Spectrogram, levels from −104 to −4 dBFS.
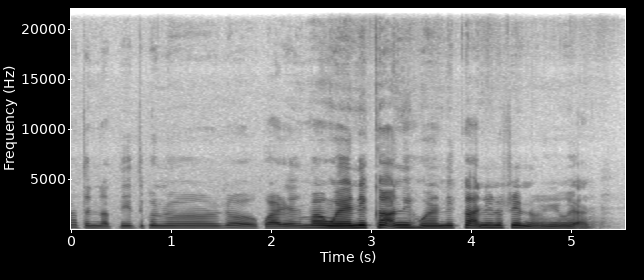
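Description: From 1.97 s to 5.17 s the speech shows automatic gain falling: the gain control judged the input too loud or its background noise too strong and pulled its gain down gradually by about 6 dB. The voice and the room noise beneath it sink together, unlike the talker's own shift in distance around two and a half seconds, which changes only the voice. On a waveform the envelope tapers steadily across that span, and a spectrogram shows every band, noise floor included, dimming in step.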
